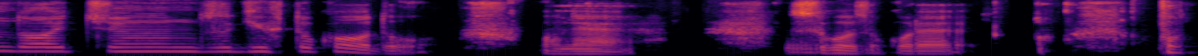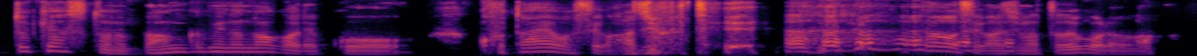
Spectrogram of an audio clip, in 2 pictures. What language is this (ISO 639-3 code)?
jpn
